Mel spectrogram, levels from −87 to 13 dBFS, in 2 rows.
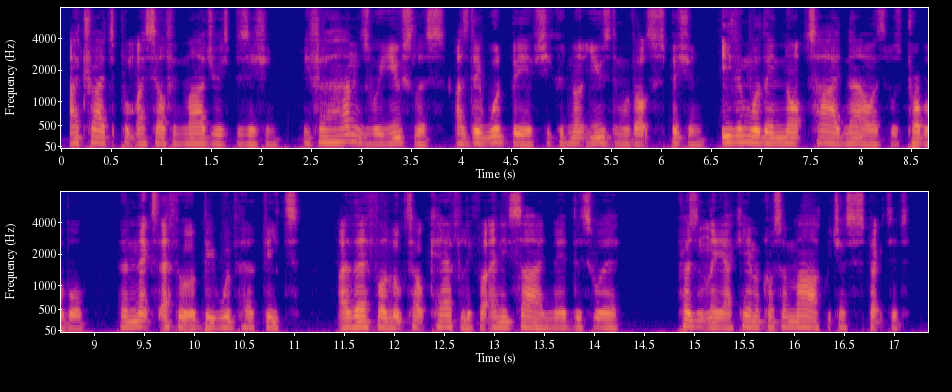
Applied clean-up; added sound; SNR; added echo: none; none; none; none.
